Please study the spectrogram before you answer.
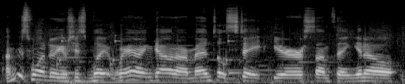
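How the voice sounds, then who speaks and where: A woman's voice: sits low, fairly even intonation, a little fast, faint music behind. A woman streamer improvising fan-dub commentary over a game, sarcastic and rambling.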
